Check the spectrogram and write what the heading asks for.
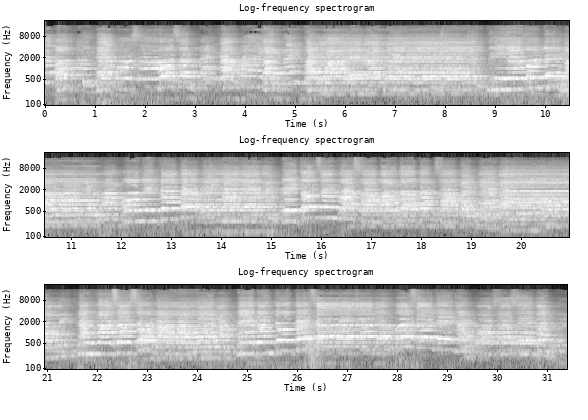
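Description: Mixed choir of men and women singing a hymn unaccompanied, in long phrases broken by brief pauses for breath.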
